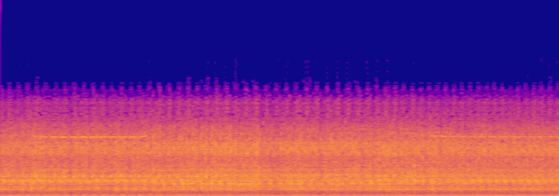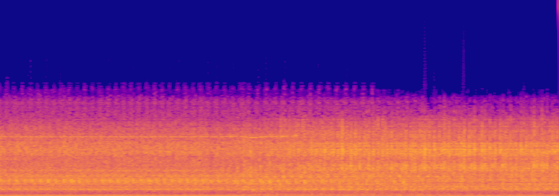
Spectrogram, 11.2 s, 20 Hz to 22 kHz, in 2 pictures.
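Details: Dodge Charger Hemi V8 at idle, recorded on the driver's side of the engine bay: a quick, light ticking over a steady rumble. There is no smoke from the exhaust, so the owner doubts a dropped valve; cause unknown.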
